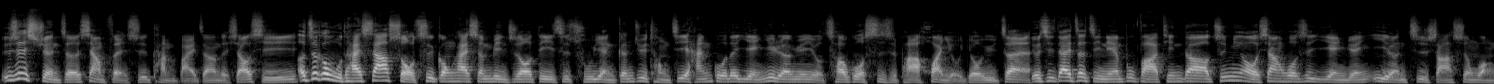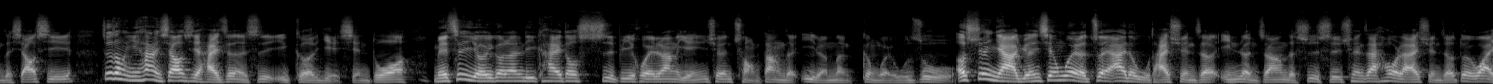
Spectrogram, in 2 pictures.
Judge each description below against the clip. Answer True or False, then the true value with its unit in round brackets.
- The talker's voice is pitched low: True (125 Hz)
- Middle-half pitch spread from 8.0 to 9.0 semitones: False (5.5 semitones)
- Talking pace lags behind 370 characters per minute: True (305 characters per minute)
